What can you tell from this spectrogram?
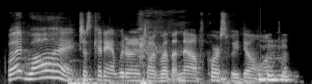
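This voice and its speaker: Bright-voiced woman teasing the players. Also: on the low side, very animated, fast talker, noisy background. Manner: laughing, teasing, reads cards aloud. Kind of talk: casual game talk.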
